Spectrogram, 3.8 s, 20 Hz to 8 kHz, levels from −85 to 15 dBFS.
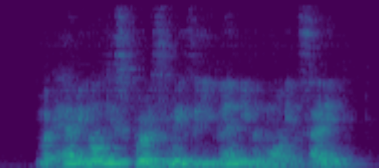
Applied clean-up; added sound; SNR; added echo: neural separator model SepFormer DNS4.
